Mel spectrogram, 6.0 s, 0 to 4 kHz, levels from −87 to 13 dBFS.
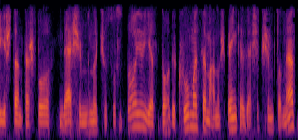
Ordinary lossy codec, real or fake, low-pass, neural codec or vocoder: MP3, 24 kbps; real; 3.6 kHz; none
